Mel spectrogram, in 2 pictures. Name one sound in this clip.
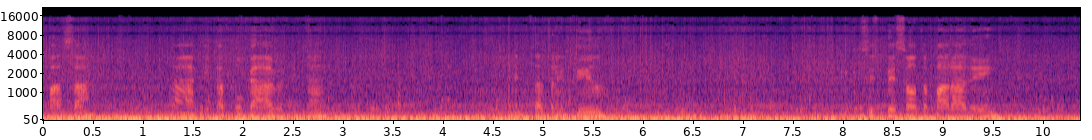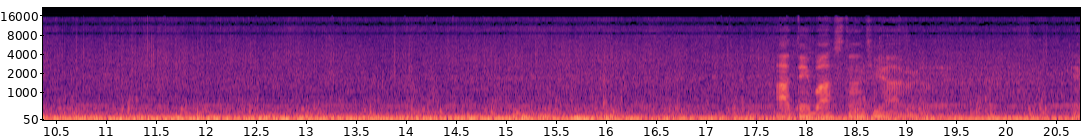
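A car engine rumbles steadily from inside a moving car.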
